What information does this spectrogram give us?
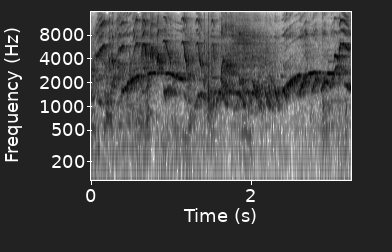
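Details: Contest white-rumped shama, a second-place winner at Kejobong Jaya Ronggolawe, in full song on the hanging pole soon after moulting: long pure whistles that swing up and then slide down, with busy harsh notes woven around them.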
